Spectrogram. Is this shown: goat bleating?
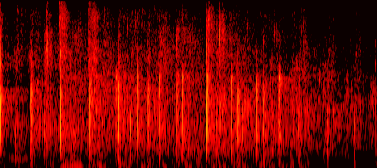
no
